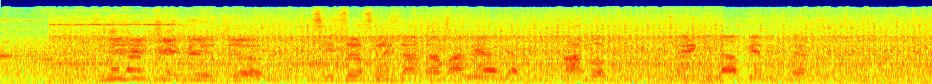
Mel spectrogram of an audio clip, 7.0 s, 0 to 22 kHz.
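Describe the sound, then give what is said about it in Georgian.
A number 3 city bus idling at a stop while a team of children board one after another, with a steady low engine rumble, a faint high tone at the start, and a voice talking over it. “15 წუთიანი ლოდინის შემდეგ ავტობუსი მოდის და ბავშვებიც ერთმანეთის მიყოლებით ადიან ტრანსპორტში.”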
